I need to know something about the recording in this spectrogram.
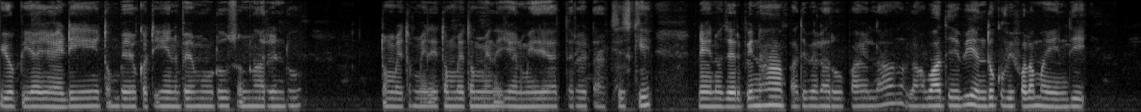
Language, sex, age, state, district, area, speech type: Telugu, male, 18-30, Telangana, Nirmal, urban, read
